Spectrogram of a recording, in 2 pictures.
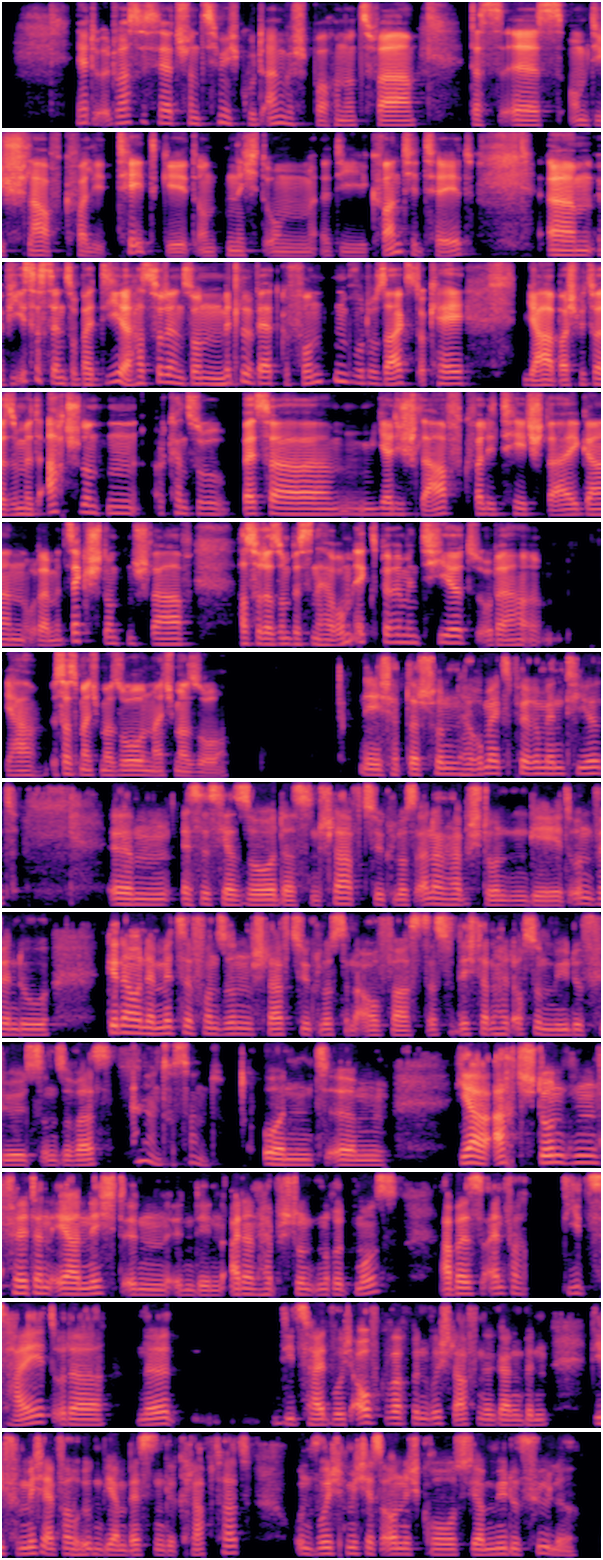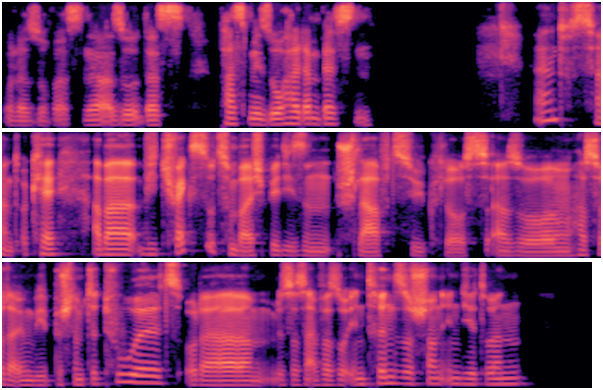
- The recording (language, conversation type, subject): German, podcast, Welche Rolle spielt Schlaf für dein Wohlbefinden?
- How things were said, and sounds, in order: other background noise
